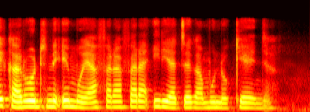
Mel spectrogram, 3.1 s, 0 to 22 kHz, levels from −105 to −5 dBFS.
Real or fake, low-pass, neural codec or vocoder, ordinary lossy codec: fake; 10.8 kHz; codec, 24 kHz, 1.2 kbps, DualCodec; none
